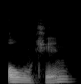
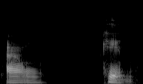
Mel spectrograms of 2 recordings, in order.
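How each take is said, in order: First: The first syllable sounds like 'all', then 'chin'. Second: The first syllable sounds like 'Al', then 'kin'. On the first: "is it all chin, as in all of these" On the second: "or kin?"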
